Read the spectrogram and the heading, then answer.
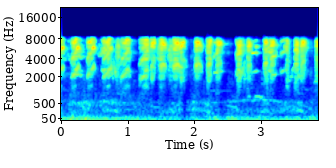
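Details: Budgerigars, kept parrots. Rapid, high, twittering chirps and squeaky warbles pour out almost without pause, bright and busy throughout.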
